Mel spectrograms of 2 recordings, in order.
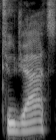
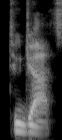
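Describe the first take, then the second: First: "Two jots?" asked with a higher rising pitch; the question reread as a question, not a statement; incredulous question. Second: Said in the usual way. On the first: A narrator's reading. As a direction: ask "Two jots?" in disbelief. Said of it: "or he asked". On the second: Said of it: "Tempe shrugged".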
